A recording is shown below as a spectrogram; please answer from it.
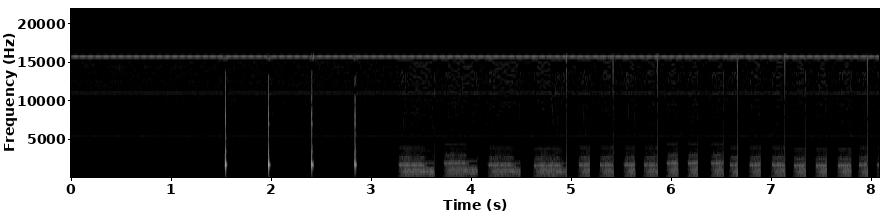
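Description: Four metronome count-in clicks, evenly spaced at about 138 BPM, then a sampler beat starts playing back: chords chopped into quick, even stabs, about four or five a second, over a bass.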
